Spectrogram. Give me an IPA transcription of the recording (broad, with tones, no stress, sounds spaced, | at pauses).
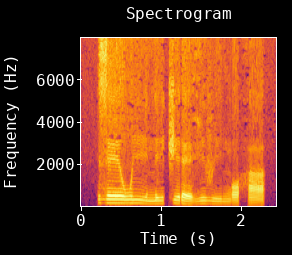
z eː˦ w iː˦˨ n i˦ t͡ʃ i˦ ɾ eː˨ ɣ i˦ v iː˨ ŋ ɔ˨˦ h a˨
